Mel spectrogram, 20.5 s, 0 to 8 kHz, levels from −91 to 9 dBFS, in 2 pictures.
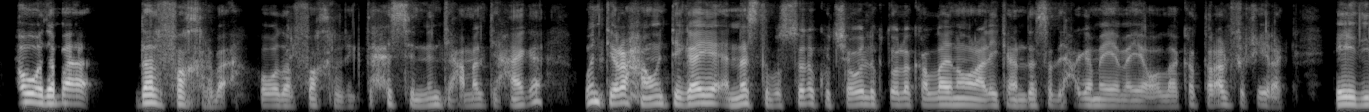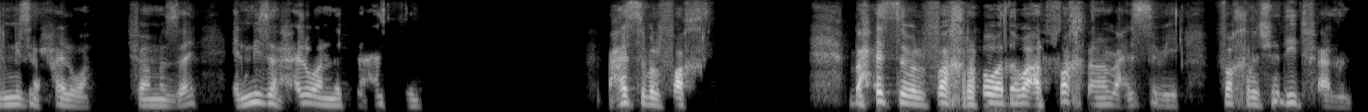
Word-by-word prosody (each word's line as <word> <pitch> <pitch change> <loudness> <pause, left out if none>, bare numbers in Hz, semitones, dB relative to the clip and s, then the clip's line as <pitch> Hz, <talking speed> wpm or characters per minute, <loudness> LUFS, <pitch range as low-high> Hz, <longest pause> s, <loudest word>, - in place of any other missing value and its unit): هو 185 -2 +8
ده 155 0 +7
بقى 160 -2 +2 0.3
ده 170 - +7
الفخر 160 - -1
بقى. - - -7 0.2
هو 120 0 -3
ده 115 - -4
الفخر 110 - -8
إنِّك - - -22
تحسّي - - -7
إن 115 +2 -10
أنتِ 135 -1 -10
عملتِ 125 -1 -8
حاجة 140 +11 -4 0.3
وأنتِ 195 -4 -1
راحة 155 -5 +4
وأنتِ 150 +1 -3
جاية 155 +3 +4
الناس 140 +1 -1
تبُص 120 +4 -8
لِك 155 -1 -6
وتشاور 135 +3 -4
لِك 140 - -8
تقول 130 - -6
لِك 135 -1 -6
الله 135 +2 +2
ينوّر 135 -1 0
عليك 120 +1 -3
يا - - -3
هندسة 120 +1 -8
دي - - -12
حاجة 125 0 -7
مِيّة، 120 -1 -5
مِيّة 110 0 -7
والله 105 +1 -8
كتّر - - -7
ألف - - -7
خيرك. - - -10 0.4
هي 145 +1 +4
دي 135 0 -5
الميزة 135 0 -4
الحلوة 105 -4 -5 0.3
فاهمة 120 -1 -5
إزاي؟ 110 - -6 0.3
الميزة 165 +5 -1
الحلوة 160 -2 -1
إنِّك 125 -2 -5
تحسّي 115 -7 -13 1.4
تحسّي - - +3
بالفخر. - - +3 1.0
باحِس 200 -2 +5
بالفخر 145 -1 +5
هو 170 -2 +10
ده 160 - +3
بقى 160 - +10
الفخر 200 -2 +2
اللي 140 -1 -3
أنا 140 - -8
باحِس 120 - -4
بيه، 115 -1 -11 0.3
فخر 150 -4 -1
شديد 175 +2 -5
فعلًا. - - -4
135 Hz, 185 wpm, -23 LUFS, 120-160 Hz, 1.4 s, هو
